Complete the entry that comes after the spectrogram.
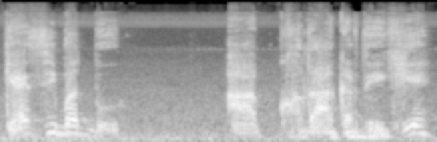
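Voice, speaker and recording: A man's voice: mid-range voice, animated, slow pace, bright, forceful tone, a little hiss or hum. A man playing an eerily courteous old innkeeper with a Rajasthani accent and a humble manner in an audio horror drama. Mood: humbly insistent. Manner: humble, deferential. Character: half-burnt old bidi-smoking male sarangi player, eerily courteous innkeeper.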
